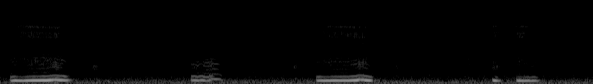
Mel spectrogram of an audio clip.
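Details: Sleeping rescue cat on a quiet holiday afternoon: short, tonal, buzzing snores about every one and a half seconds in a quiet room; snoring.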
